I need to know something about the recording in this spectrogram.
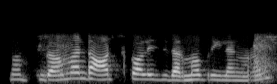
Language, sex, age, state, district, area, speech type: Tamil, female, 18-30, Tamil Nadu, Dharmapuri, rural, conversation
